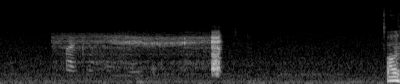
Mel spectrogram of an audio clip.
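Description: A distant voice replying over a PMR446 handheld radio's speaker, thin and band-limited, for about a second and a half, ending in a short burst of noise as the transmission drops.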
